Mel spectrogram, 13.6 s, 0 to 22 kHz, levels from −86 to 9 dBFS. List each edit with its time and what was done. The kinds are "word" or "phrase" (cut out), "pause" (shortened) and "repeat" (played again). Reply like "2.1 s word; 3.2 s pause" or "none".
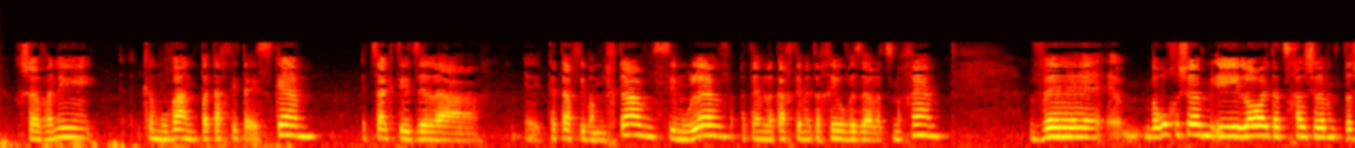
none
